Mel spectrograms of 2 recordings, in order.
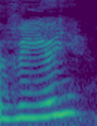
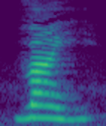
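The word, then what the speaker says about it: វាយ: fois vaï vaï là c'est encore une exception de prononciation de lecture on dit pas veille mais vas y vas y qui signifie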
